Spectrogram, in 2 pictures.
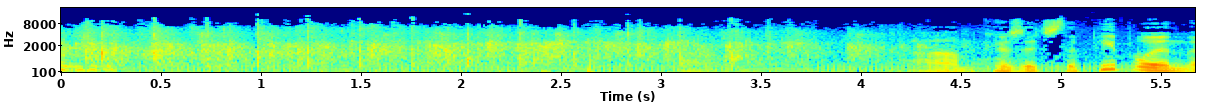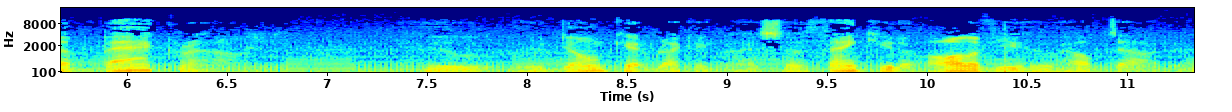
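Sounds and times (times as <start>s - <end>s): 
applause: 0.0s - 4.7s
speech: 4.5s - 6.7s, 7.5s - 11.3s.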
